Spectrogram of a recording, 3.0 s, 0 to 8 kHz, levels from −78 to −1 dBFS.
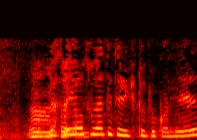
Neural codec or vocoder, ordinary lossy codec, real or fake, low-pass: codec, 16 kHz in and 24 kHz out, 1.1 kbps, FireRedTTS-2 codec; MP3, 24 kbps; fake; 7.2 kHz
